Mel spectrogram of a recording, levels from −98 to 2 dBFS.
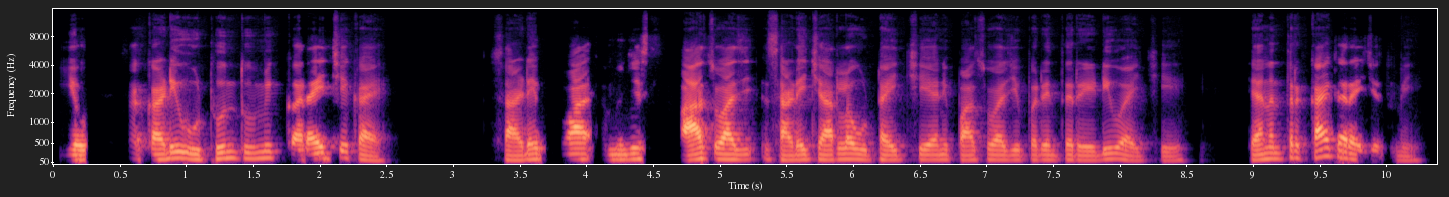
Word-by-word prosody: एवढ्या 115 -1 -2
सकाळी 120 +3 +2
उठून 140 +1 0
तुम्ही 145 +2 -3
करायचे 130 +6 +2
काय? 110 -9 -1 0.9
5:30 125 +3 +2
म्हणजे 115 +2 -2 0.3
5:00 - - +6
वाजे 120 -1 +4
4:30 115 +1 +1
ला 125 0 +1
उठायचे 110 +1 -3
आणि 115 0 -3
5:00 110 +1 -2
वाजेपर्यंत 115 0 -4
रेडी 105 +4 -2
व्हायचे. 100 -5 -6 0.5
त्यानंतर 135 +6 0
काय - - +6
करायचे 155 -8 +1
तुम्ही? 100 -1 -16
115 Hz, 125 wpm, -22 LUFS, 110-130 Hz, 0.9 s, 5:00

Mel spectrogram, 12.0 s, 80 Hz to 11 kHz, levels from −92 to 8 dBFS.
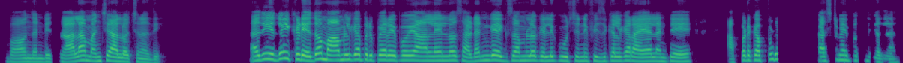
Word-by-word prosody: బావుందండి. 165 0 -4 0.2
చాలా 175 +8 +3
మంచి 205 +3 -2
ఆలోచనది. 160 -6 -4 1.3
అది 240 +5 +2
ఏదో 285 +3 +1
ఇక్కడేదో 270 -2 +4
మామూలుగా 260 +2 +4
ప్రిపేర్ 250 0 +2
అయిపోయి 240 0 +2
ఆన్‌లైన్‌‌లో 225 +1 0
సడెన్‌గా 220 +5 0
ఎగ్జామ్‌లోకెళ్ళి 225 +1 -1
కూర్చొని 210 -1 -4
ఫిజికల్‌గా 210 +2 -2
రాయాలంటే, 195 0 0 0.7
అప్పటికప్పుడు 245 +3 -1 0.6
కష్టమైపోతుంది 230 -1 -6
కదా! 155 -2 -10
220 Hz, 95 wpm, -23 LUFS, 195-240 Hz, 1.3 s, ఇక్కడేదో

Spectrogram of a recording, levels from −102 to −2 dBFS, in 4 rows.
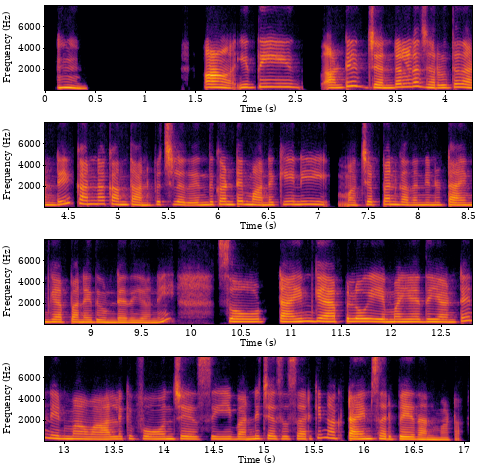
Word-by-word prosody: హ్మ్. 240 -7 +3 1.3
ఆ! - - +12 0.3
ఇది 325 +5 -1 0.6
అంటే 260 +11 +1 0.2
జనరల్‌గా 305 +9 +3
జరుగుతదండి. 255 0 0 0.2
కానీ 320 -2 +2
నాకు 320 -1 -2
అంత 265 0 0
అనిపించలేదు, 255 +1 -2
ఎందుకంటే 265 +4 +1
మనకిని, 270 +4 -1 0.6
చెప్పాను 265 +1 -1
కదా! 230 -1 -2
నేను 230 0 -1
టైమ్‌గ్యాప్ 225 0 0
అనేది 215 0 -1
ఉండేది 195 -1 -1
అని. 190 - -3 0.6
సో, 270 - +1 0.5
టైమ్‌గ్యాప్‌లో 270 0 +3 0.2
ఏమయ్యేది 245 0 +1
అంటే 225 +10 -3
నేను 255 -3 0
మా 235 - 0 0.2
వాళ్ళకి 230 +3 -2
ఫోన్ 230 0 0
చేసి 230 0 -2
ఇవన్నీ 225 +2 -1
చేసేసరికి 235 +4 -3
నాకు 295 -3 -4
టైమ్ 235 +1 +4
సరిపోయేదనమాట. 205 -6 0
245 Hz, 115 wpm, -23 LUFS, 225-270 Hz, 1.3 s, ఆ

